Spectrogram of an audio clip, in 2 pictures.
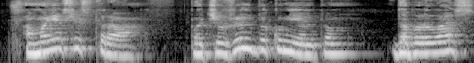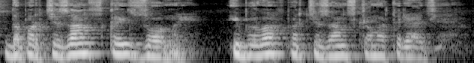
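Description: A high-pitched man with a dark, mellow tone, ordinary pitch variation and a very slow pace, in audible room echo. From Belarus, Minsk. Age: 80s+. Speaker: Holocaust survivor. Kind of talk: testimony.

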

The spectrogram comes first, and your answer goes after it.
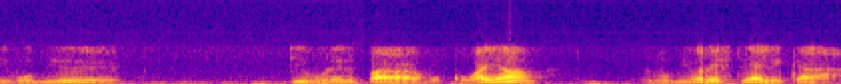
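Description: A man speaks at a very slow pace with long, frequent pauses and big swings in loudness. His pitch is medium, with ordinary variation. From Benin. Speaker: writer. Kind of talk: radio discussion.

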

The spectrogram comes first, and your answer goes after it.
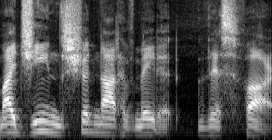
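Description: A man speaks in a plain, everyday voice. His pitch sits in the medium range, with ordinary pitch variation. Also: very clean recording, silent background. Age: 30s. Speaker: singer and guitarist. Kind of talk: interview. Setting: studio.

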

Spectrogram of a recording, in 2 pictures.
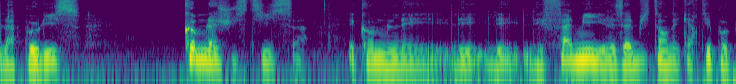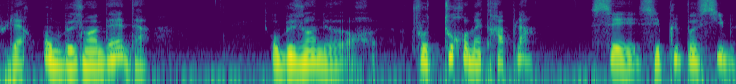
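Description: Somewhat breathy and fairly high-pitched, a man talks at a moderate pace with ordinary pitch variation and long, frequent pauses. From eastern France, near Lyon (Vienne). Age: 60s. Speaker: community activist. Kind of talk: testimony. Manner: emphatic.

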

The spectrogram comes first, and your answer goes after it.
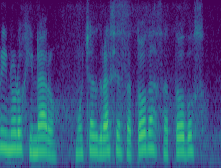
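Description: A woman at a fairly slow pace, over noticeable background noise. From Mexico, Oaxaca (Mixtec community). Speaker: film director. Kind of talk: interview.

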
